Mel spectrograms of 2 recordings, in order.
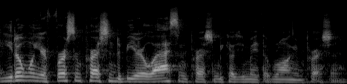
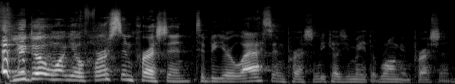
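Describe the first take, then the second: First: It is said at a normal speed. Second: It is said more slowly and deliberately.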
